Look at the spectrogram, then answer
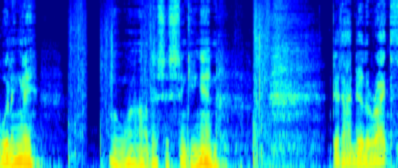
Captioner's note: sigh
